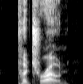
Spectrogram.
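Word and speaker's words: Patrón: Finally, it's pronounced patron.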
